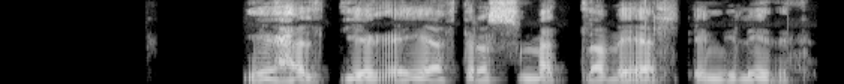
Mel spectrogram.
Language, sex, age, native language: Icelandic, male, 40-49, Icelandic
